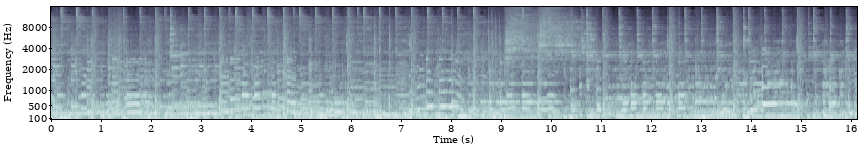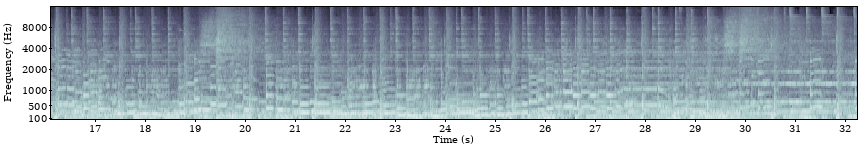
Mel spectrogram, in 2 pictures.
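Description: Live blues band playing an instrumental passage: hollow-body electric guitar, keyboards, bass and drum kit. Cymbal crashes come about every ten seconds.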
